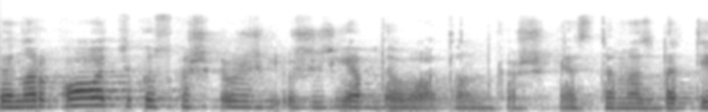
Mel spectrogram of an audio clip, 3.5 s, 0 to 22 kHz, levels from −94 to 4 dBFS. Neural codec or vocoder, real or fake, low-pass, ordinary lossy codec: codec, 44.1 kHz, 7.8 kbps, DAC; fake; 19.8 kHz; AAC, 32 kbps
